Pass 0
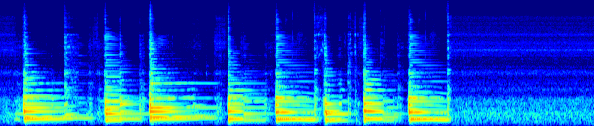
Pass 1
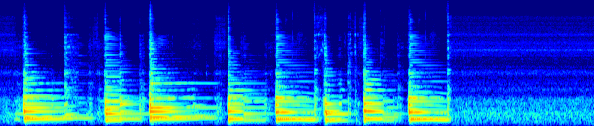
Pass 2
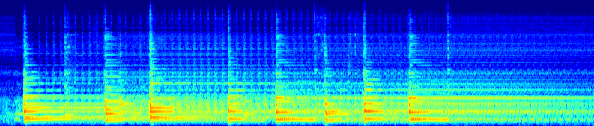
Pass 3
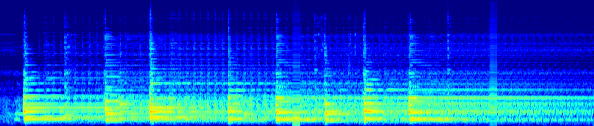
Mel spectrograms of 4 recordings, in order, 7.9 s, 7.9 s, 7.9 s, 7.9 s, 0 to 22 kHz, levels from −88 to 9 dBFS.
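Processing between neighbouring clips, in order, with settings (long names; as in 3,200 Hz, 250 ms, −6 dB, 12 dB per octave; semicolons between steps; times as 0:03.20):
no processing that can be heard
echo that builds up and dies away 96 ms, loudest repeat 8, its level −16.5 dB; level +2 dB
on a send at −13 dB: convolution reverb RT60 0.85 s, pre-delay 252 ms; on the sum: buffer that repeats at 0:03.90/0:06.53, samples 512, times 8; level −8.5 dB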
